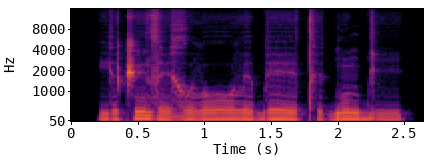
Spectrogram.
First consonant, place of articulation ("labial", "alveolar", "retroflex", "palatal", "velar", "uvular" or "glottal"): palatal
